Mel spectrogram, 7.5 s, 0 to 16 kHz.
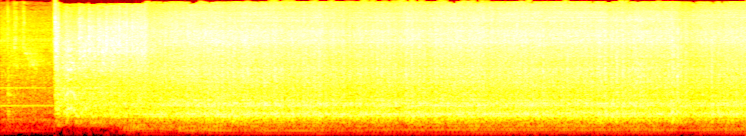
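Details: Chevy Cavalier 2.4L starting and idling: steady constant whirring whine from low in the engine bay; owner first suspected water pump, tensioner or timing chain, later found to be a bad alternator bearing.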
